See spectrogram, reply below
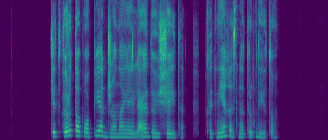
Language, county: Lithuanian, Vilnius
